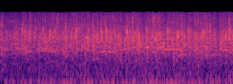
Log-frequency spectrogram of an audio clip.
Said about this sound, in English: I like that hand clap, because that hand clap is serving.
